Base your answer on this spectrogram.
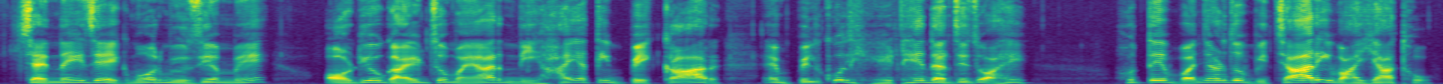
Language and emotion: Sindhi, disgusted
